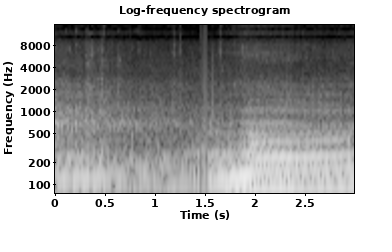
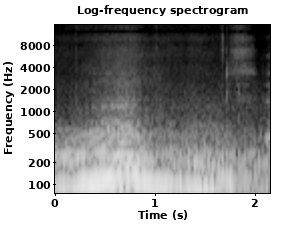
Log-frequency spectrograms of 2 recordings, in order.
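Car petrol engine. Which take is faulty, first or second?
second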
